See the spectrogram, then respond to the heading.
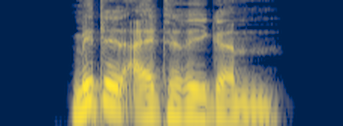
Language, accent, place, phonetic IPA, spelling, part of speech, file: German, Germany, Berlin, [ˈmɪtl̩ˌʔaltəʁɪɡəm], mittelalterigem, adjective, De-mittelalterigem.ogg
- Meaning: strong dative masculine/neuter singular of mittelalterig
